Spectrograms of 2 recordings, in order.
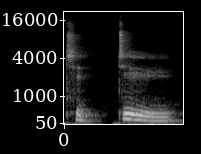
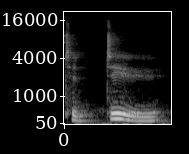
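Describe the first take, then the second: First: 'To' has a very short schwa vowel. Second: 'To' has a very short schwa vowel.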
